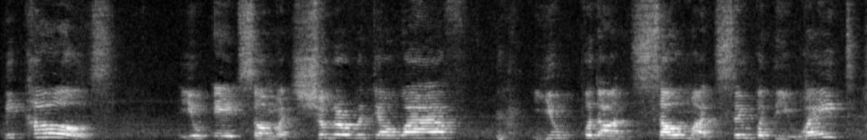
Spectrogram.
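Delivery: high, slow southern drawl; loud, drawn-out southern nurse delivering a punchline; southern accent. Acted. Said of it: "That was my southern accent".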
